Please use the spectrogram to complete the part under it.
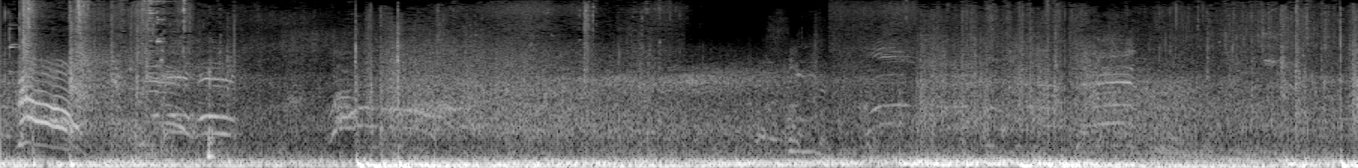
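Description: Explosions rumble and boom heavily.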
